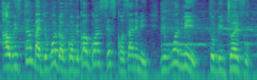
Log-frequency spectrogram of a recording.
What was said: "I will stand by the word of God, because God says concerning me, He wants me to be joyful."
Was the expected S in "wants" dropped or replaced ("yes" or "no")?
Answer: yes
